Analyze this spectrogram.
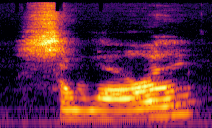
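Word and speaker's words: Saguaro: border with bison and Saro Saro the g is silent Saro Cactus desert so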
